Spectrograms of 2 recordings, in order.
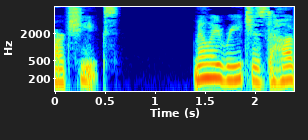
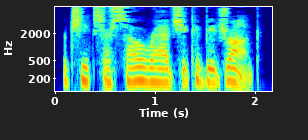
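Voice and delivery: plain reading voice

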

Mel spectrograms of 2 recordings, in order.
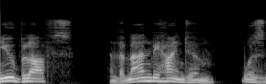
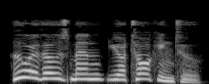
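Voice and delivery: put-on high, questioning child's voice; young girl; 10 semitones higher, 3 dB louder than usual. A narrator's reading. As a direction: pitch it up like a little girl.

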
